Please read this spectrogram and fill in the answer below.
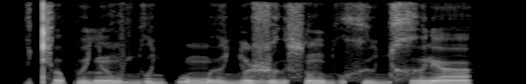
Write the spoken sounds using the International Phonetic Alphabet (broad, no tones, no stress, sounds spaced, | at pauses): cʰ ə p y lʲ õ v ʎ o ʎ p u m ɘ ʎ ʉ ʐ ʉ s ũ ʎ u x y ʎ x ɘ ɾʲ ã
